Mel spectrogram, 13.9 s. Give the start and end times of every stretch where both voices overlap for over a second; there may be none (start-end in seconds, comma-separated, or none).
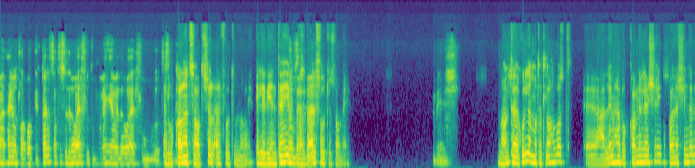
none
